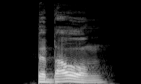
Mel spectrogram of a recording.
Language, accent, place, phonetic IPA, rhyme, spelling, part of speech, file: German, Germany, Berlin, [bəˈbaʊ̯ʊŋ], -aʊ̯ʊŋ, Bebauung, noun, De-Bebauung.ogg
- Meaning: 1. development, building, construction 2. cultivation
